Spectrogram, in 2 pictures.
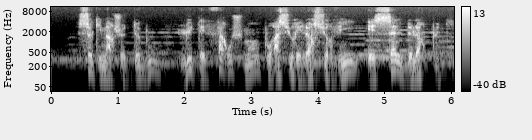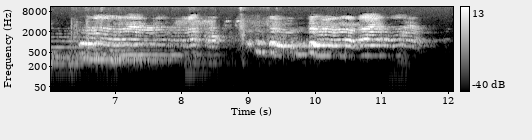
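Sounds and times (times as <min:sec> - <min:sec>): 
speech: 0:00.5 - 0:06.6
baby crying in high wavering wails: 0:06.3 - 0:11.9.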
